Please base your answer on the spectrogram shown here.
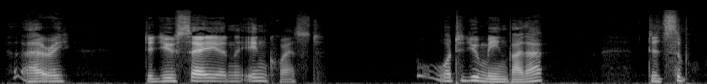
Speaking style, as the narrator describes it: he murmured in a stifled voice

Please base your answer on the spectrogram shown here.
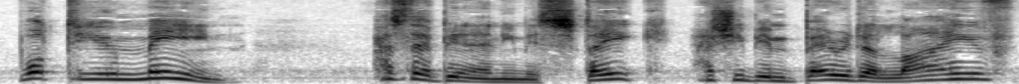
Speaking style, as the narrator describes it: He groaned in anguish that not even hope could soften

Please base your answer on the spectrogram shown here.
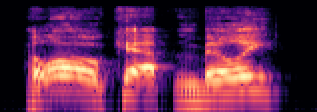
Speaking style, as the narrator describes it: cried Mark

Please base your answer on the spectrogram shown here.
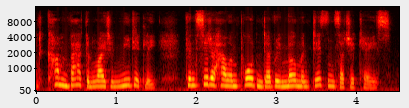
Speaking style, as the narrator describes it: she cried

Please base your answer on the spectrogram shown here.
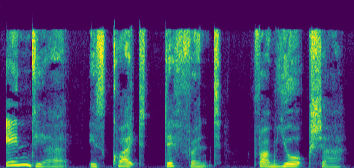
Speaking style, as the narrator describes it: Mary said slowly, as she thought the matter over

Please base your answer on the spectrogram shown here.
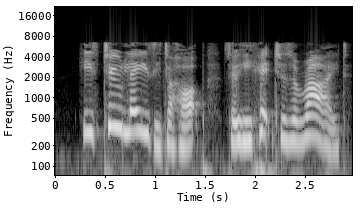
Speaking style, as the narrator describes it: Daisy laughed

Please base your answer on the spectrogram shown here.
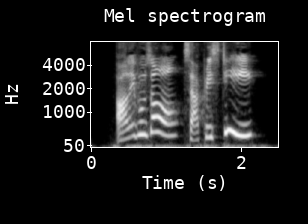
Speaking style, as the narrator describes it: shrieked the parrot outside the door

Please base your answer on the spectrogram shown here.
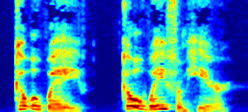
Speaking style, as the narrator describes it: she cried still more impetuously

